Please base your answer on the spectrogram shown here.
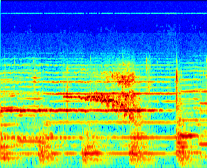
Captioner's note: horse neighing in distance; foreboding music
